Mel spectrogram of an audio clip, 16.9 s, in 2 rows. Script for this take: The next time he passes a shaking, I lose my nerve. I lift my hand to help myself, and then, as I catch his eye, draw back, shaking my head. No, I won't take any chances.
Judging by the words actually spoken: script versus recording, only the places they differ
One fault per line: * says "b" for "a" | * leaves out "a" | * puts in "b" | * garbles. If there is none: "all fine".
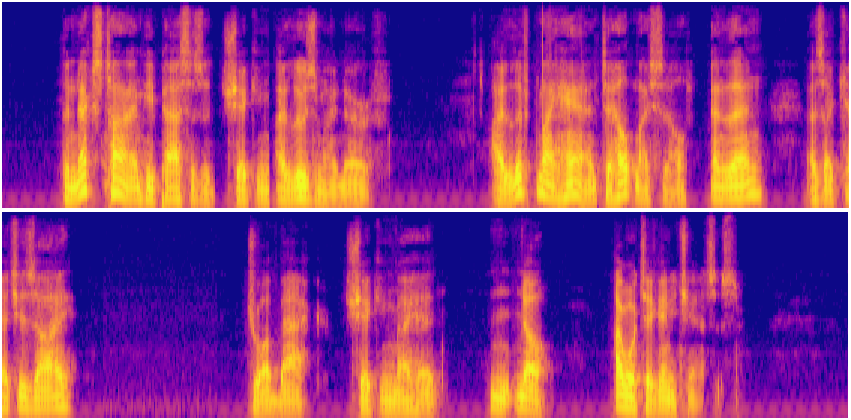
all fine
